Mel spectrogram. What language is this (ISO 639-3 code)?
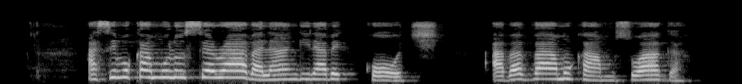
lug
